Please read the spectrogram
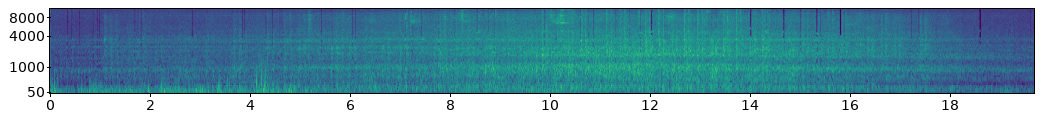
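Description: Meitetsu electric commuter trains passing on the line, the sound of the wheels on the rails building to its loudest around ten to thirteen seconds in, then fading away near the end.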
